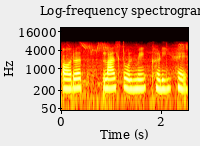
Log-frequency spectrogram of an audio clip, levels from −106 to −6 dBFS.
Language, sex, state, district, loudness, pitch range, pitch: Hindi, female, Chhattisgarh, Sukma, -17 LUFS, 220-230 Hz, 225 Hz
